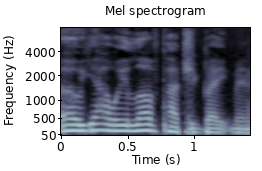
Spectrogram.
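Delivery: put-on high British accent. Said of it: "that's why I'm doing it in a British accent".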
